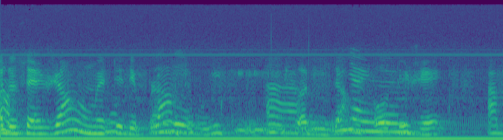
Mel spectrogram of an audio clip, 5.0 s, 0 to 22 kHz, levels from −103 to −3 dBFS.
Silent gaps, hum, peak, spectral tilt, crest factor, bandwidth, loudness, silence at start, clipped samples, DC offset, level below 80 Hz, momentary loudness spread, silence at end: none; none; -16 dBFS; -7 dB/octave; 16 dB; 19 kHz; -32 LUFS; 0 s; under 0.1%; under 0.1%; -36 dBFS; 7 LU; 0 s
